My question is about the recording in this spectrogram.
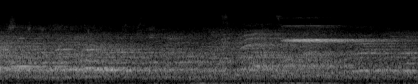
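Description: Referee's whistle blown once, a steady high note lasting about a second, a little past halfway, to restart the wrestling bout. Voices shout in the arena hall throughout.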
